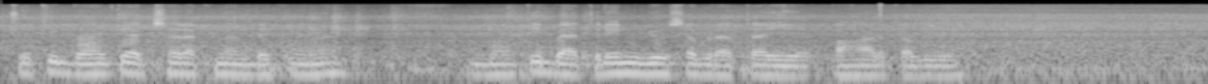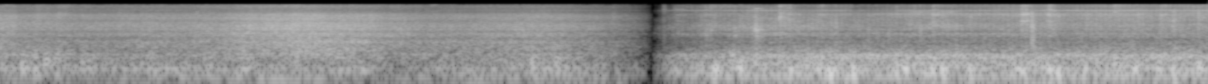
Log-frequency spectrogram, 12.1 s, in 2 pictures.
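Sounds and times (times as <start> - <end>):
train rushing noise: 0.0 - 12.0
wind on microphone: 4.7 - 12.0.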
